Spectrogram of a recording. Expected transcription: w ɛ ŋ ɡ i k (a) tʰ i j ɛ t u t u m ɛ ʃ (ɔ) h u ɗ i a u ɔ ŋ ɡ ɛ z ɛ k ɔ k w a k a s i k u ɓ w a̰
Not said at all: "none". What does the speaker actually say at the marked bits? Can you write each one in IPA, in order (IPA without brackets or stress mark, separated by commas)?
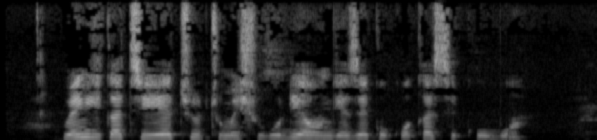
a, u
